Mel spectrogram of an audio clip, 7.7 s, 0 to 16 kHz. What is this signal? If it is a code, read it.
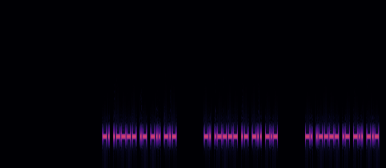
Morse code, heard as a keyed tone, about 42 wpm, 700 Hz. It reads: N1ADK N1ADK N1ADK
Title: USA Call Signs - 5 Characters - Repeated 3x - 45wpm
